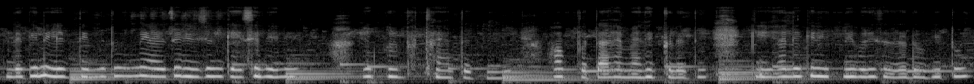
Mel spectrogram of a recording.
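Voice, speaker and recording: A woman's voice: extremely high pitch, level tone, a little slow. A woman voicing a tearful remorseful young man. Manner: pleading, broken, soft. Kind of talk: fan dub story voice acting. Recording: faint background music.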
